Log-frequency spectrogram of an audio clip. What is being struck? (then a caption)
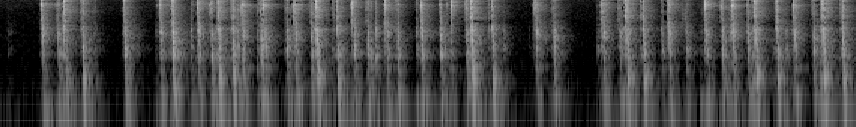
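Mechanical keyboard with plastic keycaps. Fingertips of both hands type continuously on a full-size pink AUKEY mechanical keyboard with plastic keycaps and clicky blue switches. Rapid, bright clicks ride over a low thud from each keystroke, broken by a few short pauses. Each click dies away almost instantly.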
